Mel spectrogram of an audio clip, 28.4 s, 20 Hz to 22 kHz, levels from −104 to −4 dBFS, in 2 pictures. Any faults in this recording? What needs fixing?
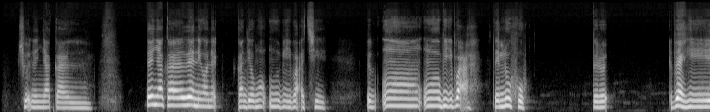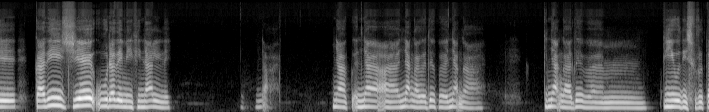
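Nothing stood out on listening to this speech, so there is nothing to fix.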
